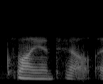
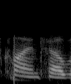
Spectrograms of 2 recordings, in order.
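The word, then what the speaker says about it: Klyntel: The group is named Clientele, an amazing, amazing band.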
